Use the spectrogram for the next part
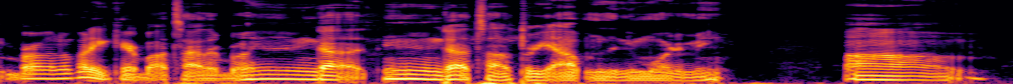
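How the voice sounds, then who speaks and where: A man's voice: mid-range voice, fast, creaky, a little mellow, no room sound, clean studio sound. A young man co-hosting a podcast, laid-back and slangy, swearing freely in casual chat. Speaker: podcast co-host.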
